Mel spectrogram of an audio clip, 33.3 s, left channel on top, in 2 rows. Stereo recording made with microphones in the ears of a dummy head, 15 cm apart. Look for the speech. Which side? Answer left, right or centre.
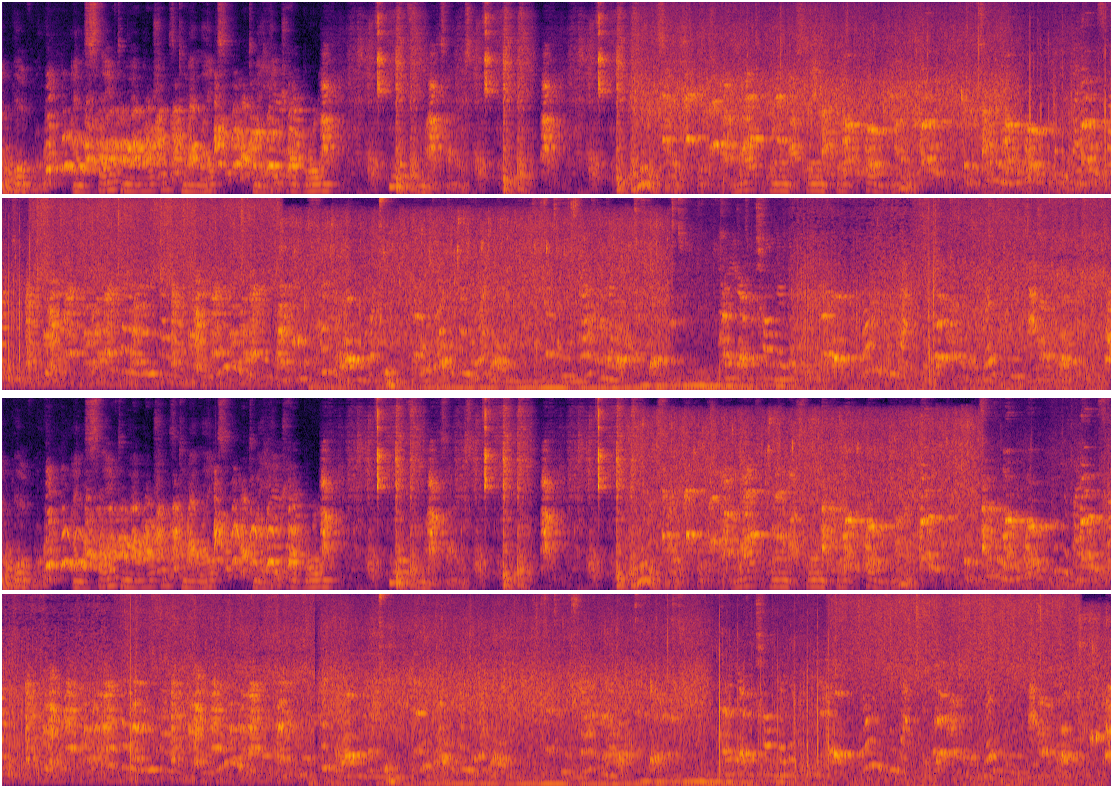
left.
